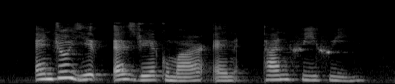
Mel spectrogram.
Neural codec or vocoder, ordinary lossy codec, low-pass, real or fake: none; MP3, 32 kbps; 7.2 kHz; real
